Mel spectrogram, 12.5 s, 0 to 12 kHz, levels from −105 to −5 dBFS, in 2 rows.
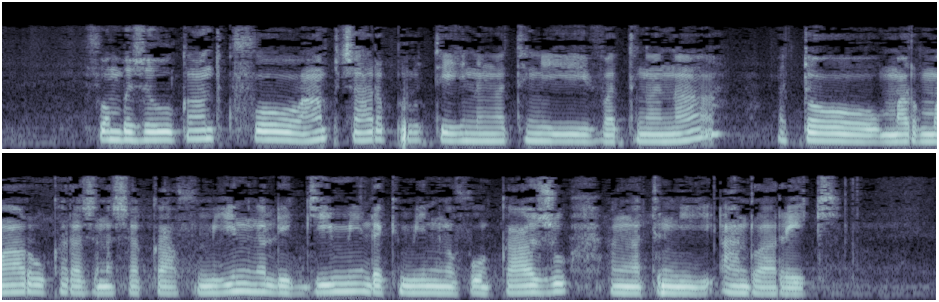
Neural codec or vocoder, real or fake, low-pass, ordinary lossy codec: codec, 16 kHz, 16 kbps, FunCodec, trained on Chinese and English, 50 frames a second; fake; 7.2 kHz; MP3, 32 kbps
